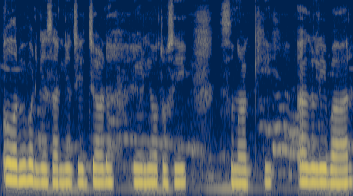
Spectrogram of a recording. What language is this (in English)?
Dogri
